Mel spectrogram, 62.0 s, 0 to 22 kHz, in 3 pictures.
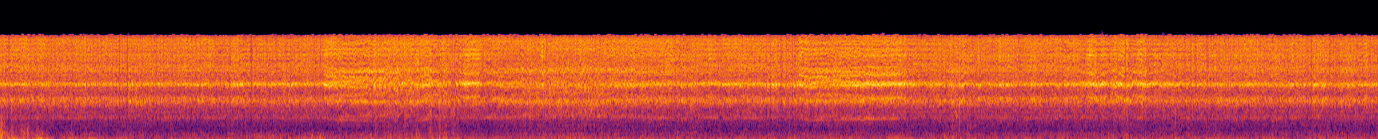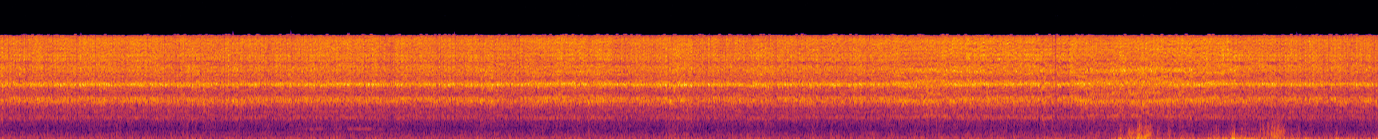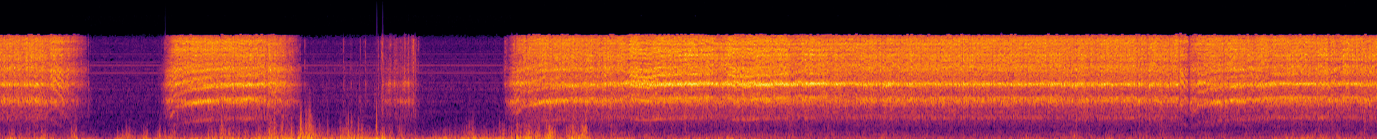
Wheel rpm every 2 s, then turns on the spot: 160, 160, 160, 160, 160, 160, 160, 160, 160, 160, 160, 160, 160, 160, 160, 160, 160, 160, 160, 160, 160, 40, 110, 0, 40, 160, 160, 160, 160, 150, 160.
none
